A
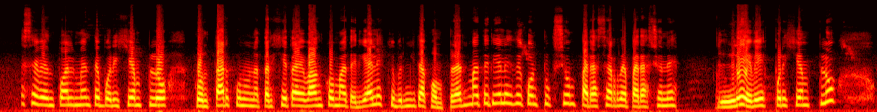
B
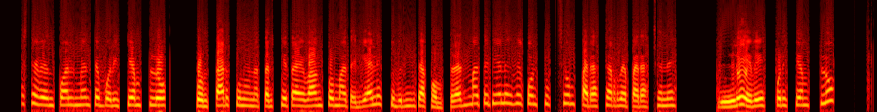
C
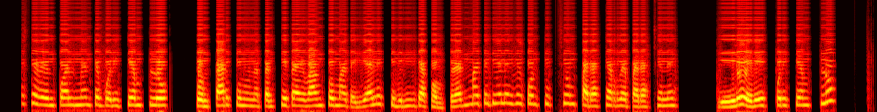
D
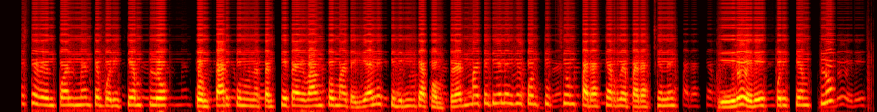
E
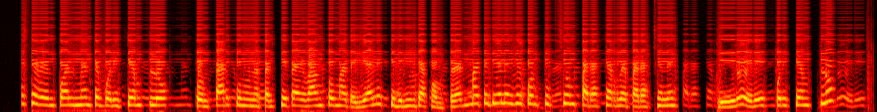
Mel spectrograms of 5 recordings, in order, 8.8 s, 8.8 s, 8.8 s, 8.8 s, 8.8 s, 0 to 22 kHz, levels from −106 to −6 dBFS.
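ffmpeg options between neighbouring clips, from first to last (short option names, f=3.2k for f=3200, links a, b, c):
-af "adynamicequalizer=threshold=0.00794:dfrequency=1100:dqfactor=0.77:tfrequency=1100:tqfactor=0.77:attack=5:release=100:ratio=0.375:range=1.5:mode=cutabove:tftype=bell,aeval=exprs='val(0)*gte(abs(val(0)),0.00501)':c=same,volume=-7dB"
-filter_complex "[0:a]asplit=2[a][b];[b]adelay=20,volume=-11dB[c];[a][c]amix=inputs=2:normalize=0,acrossover=split=130|880|3900[d][e][f][g];[e]acrusher=samples=16:mix=1:aa=0.000001[h];[d][h][f][g]amix=inputs=4:normalize=0,volume=3.5dB"
-af "aecho=1:1:1004:0.0668,volume=-3.5dB"
-af "acompressor=threshold=-41dB:ratio=6,volume=6.5dB"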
